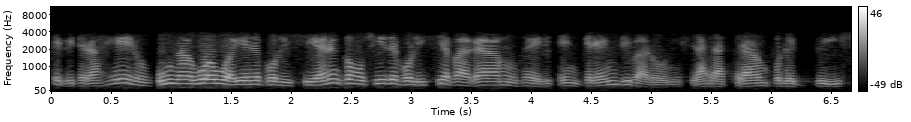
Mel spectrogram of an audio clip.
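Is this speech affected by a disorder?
No.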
